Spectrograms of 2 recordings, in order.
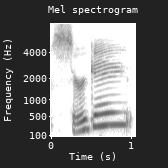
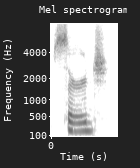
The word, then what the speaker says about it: Serge: Also, I'm pretty sure like Serge is usually pronounced like Sergey, but I don't know. I guess it's just Serge. It is Serge in this in this universe.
